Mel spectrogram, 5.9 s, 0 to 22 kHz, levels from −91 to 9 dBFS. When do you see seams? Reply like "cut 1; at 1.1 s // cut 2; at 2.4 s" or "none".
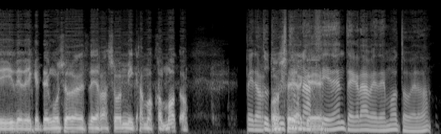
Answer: cut 1; at 1.8 s // cut 2; at 3.5 s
